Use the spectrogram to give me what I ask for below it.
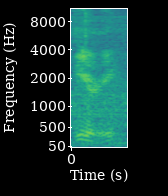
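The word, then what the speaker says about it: Eiry: It's E-I-R-Y. But it's pronounced like something spooky. Eerie.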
